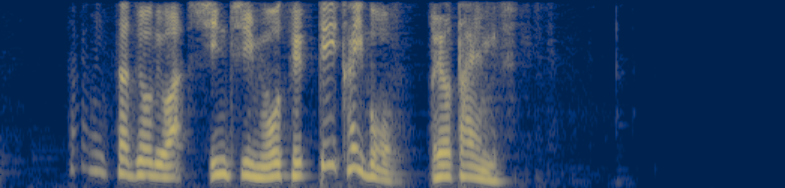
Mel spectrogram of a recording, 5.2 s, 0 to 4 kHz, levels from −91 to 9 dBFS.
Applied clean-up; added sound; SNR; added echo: neural mask model DeepFilterNet 3.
